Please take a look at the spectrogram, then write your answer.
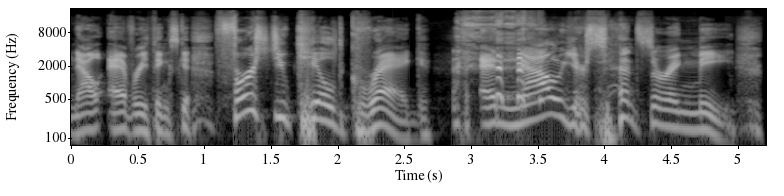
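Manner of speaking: heated, mad, angry outburst. Complaining that the others killed Greg and are censoring him: angry. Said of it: "Why are you so angry?".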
